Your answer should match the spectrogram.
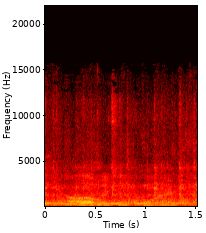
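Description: A sewing machine back-stitches a handbag pocket with a steady rapid whirring clatter close by, and a voice talks over it throughout.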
